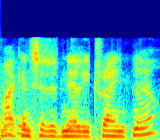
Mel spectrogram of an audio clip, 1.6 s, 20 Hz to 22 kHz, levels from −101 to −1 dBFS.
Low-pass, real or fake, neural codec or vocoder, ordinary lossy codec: 7.2 kHz; real; none; AAC, 32 kbps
